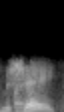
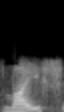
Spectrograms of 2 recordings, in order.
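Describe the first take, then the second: First: The name is pronounced the French way. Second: The name is pronounced the German way. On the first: "the French is" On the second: "The German pronunciation of my name is"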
